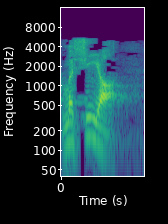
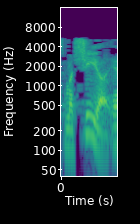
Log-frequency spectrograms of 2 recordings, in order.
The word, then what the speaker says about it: Mashiach: And I said, it's Mashiach. And he said, no, it's Mashiach. You know, and something came out of his throat when he said it. So I'm not going to try to quite say it like that.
